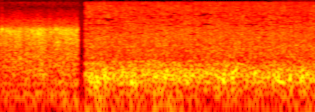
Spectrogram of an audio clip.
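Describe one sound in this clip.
Floodwater rushes and churns loudly.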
